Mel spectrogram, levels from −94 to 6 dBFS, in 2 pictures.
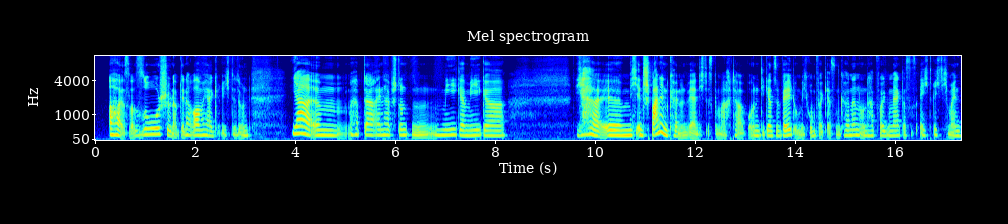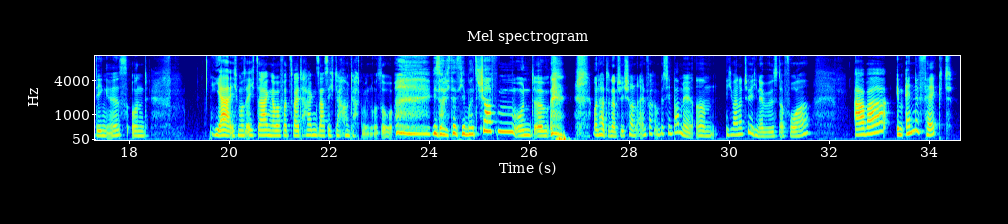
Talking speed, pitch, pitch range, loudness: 160 wpm, 210 Hz, 195-245 Hz, -31 LUFS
